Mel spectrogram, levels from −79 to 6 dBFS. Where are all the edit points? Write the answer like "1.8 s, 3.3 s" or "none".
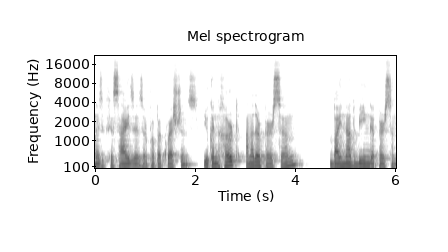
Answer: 2.0 s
